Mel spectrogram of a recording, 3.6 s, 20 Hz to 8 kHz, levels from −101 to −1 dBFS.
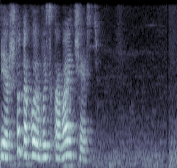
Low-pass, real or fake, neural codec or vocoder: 7.2 kHz; real; none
